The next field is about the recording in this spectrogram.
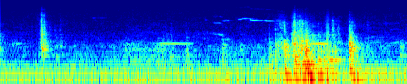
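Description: A door creaks open with a light knock, then after a short pause it swings shut with a louder cluster of thuds and a final bump, with no voices, as people go out the door into the dawn.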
